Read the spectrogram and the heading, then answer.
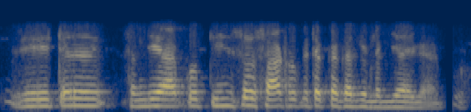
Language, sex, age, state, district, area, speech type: Hindi, male, 60+, Rajasthan, Jaipur, urban, conversation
